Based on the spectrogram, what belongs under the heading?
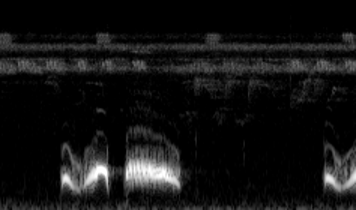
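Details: Indonesian spotted dove lure call for wild doves: a hooked note and a long hoarse coo, then after a pause the next phrase begins, over a constant faint high-pitched whine.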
